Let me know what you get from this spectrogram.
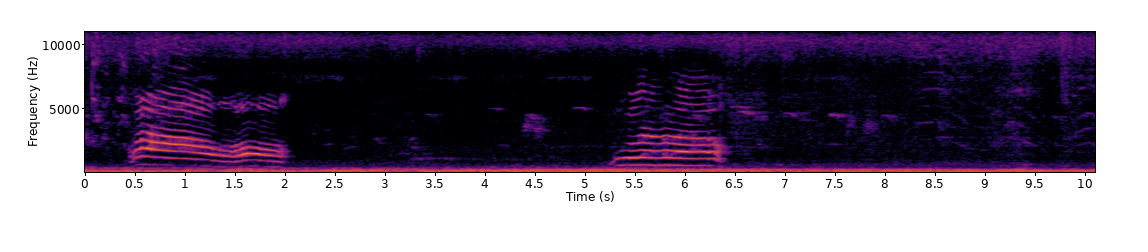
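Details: Two separate meows from a street cat, the first wavering and dipping twice, the second shorter and steady, roughly four seconds apart over continuous low traffic-like rumble.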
